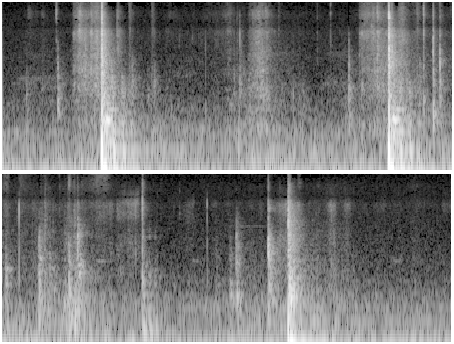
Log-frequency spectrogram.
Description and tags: freezer door opening and closing
Pretty much what it sounds like! The opening is much quieter than the closing.
freezer, shut, opening, door, open, appliance, closing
